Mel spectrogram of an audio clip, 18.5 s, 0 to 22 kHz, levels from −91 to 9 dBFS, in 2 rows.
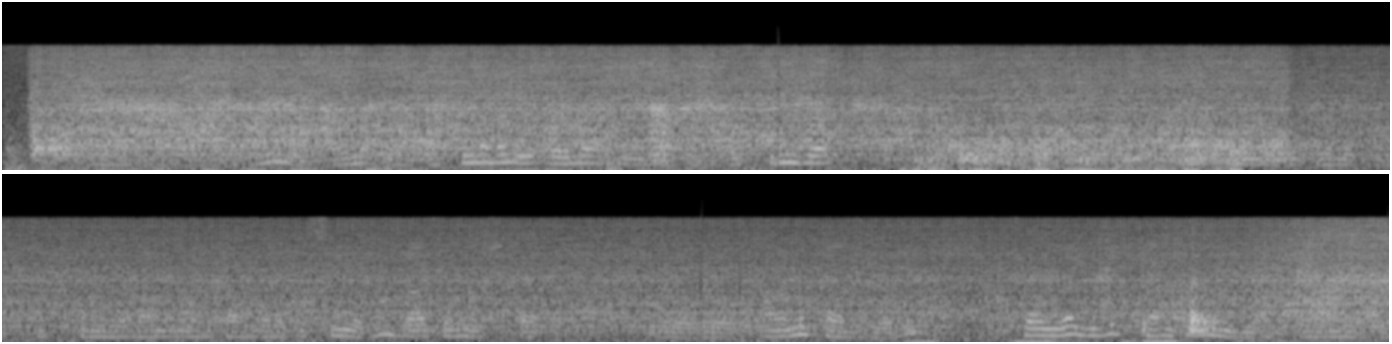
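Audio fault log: throughout: echo leak. A second copy of the speech trails the original by about 0.3 s for the whole clip, and it is about 5 dB louder than the direct sound. The likely cause is a far end playing the call over a loudspeaker, where the echo canceller failed to remove what its microphone picked up and sent it back. Unlike room reverb, which smears into a smooth decaying tail, this is a distinct, discrete repeat at a fixed delay.
5.18 s and 13.92 s: CD skip. At each point there is a brief tick and a mute of 10 ms or less, after which the speech resumes from a different point. The laser has jumped to another turn of the disc's spiral, so playback continues out of sequence rather than where it stopped. That break in continuity distinguishes it from a simple network or buffer dropout, where the sound goes silent but picks up again in the right place.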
